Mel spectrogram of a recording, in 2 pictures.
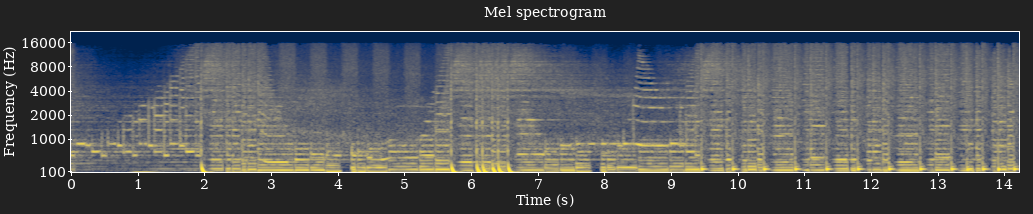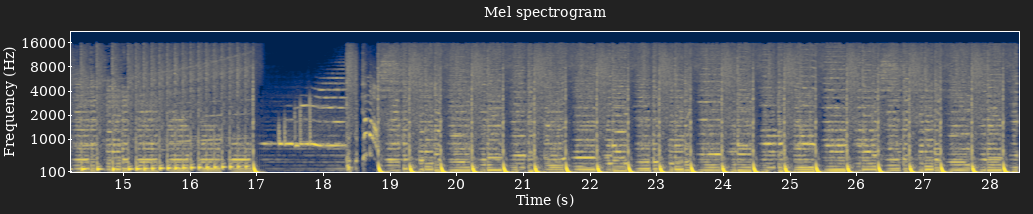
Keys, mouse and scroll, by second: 6.7 click, 8.1 click, 12.2 right click, 13.3-22.9 drag, 23.2 right click, 24.0-28.4 drag.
